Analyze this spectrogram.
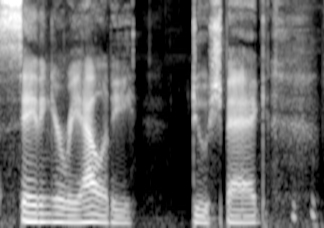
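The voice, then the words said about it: Deliberately bad put-on American accent. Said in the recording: “I'll do this really terrible American accent... I feel like he's getting better at it.”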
